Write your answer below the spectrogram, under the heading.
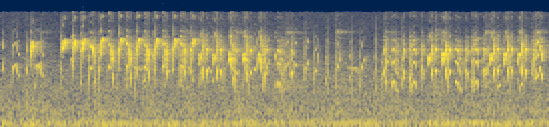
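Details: Brown-throated sunbird singing as a lure to provoke a response: a continuous, busy stream of high, sharp chirps and twitters, quick and uneven, with a short break just before the fourth second.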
